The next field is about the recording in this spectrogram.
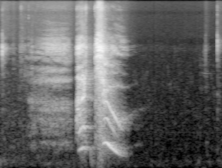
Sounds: Sneeze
